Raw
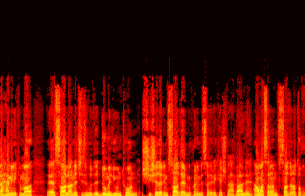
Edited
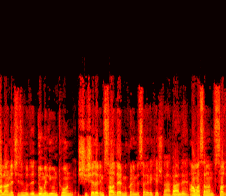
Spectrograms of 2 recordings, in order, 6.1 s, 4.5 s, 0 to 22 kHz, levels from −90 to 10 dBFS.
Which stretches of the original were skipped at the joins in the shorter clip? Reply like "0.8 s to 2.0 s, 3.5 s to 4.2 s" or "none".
none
